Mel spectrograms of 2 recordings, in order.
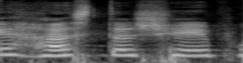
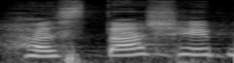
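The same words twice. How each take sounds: First: "हस्तक्षेप" with short ta, hasta-kshep; correct short vowel. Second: "हस्ताक्षेप" with long taa, hastaa-kshep; wrong long vowel. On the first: Teacher correcting the word, pronounced properly. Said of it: "हस्तक्षेप होता है". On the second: Teacher quoting the error to students, mispronounced. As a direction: lengthen the middle vowel of "हस्ताक्षेप". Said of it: "नहीं होके". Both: Shown as a demonstration.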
